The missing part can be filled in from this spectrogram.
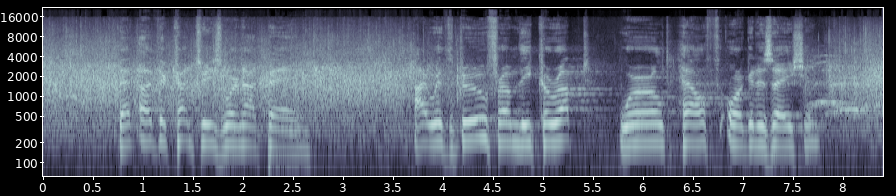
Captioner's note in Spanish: aplausos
